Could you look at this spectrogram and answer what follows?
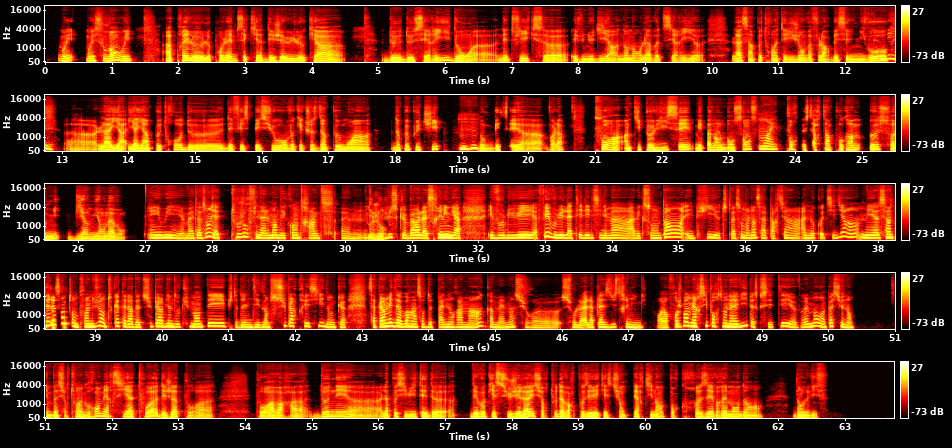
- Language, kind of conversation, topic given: French, podcast, Comment le streaming a-t-il transformé le cinéma et la télévision ?
- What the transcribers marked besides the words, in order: in English: "cheap"; stressed: "bien"; stressed: "super"; stressed: "pertinentes"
